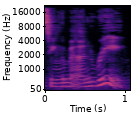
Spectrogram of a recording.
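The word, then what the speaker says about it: Syngman Rhee: results and they had elected a gentleman named Singman Ree I believe is how you pronounce his name and he ordered guess what more police officers to the island.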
